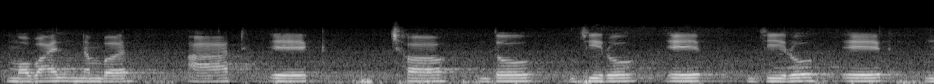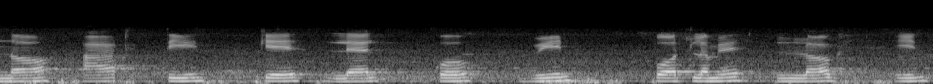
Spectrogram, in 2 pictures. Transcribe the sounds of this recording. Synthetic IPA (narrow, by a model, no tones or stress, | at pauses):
mobailnəmbəɾ | aʈʰ | ek | t͡ʃʰɔd̪o | d͡ʒiɾo | ek | d͡ʒiɾoeknɔaʈʰ | t̪in | kelel | ko | bin | pɔɾʈləme | lɔɡin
